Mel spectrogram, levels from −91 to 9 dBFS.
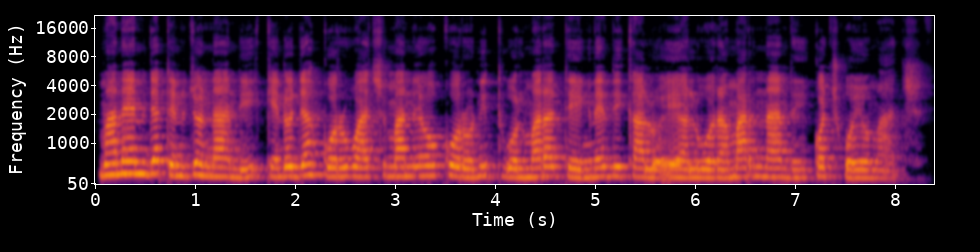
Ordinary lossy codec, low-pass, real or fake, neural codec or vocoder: none; none; fake; vocoder, 44.1 kHz, 128 mel bands every 256 samples, BigVGAN v2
